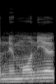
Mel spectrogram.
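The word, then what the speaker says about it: pneumonia: में अ है तो निमोनिया की स्पेलिंग पीछे शुरू होती है 37 साइलेंट रहती है क्या उसकी निमोनिया की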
